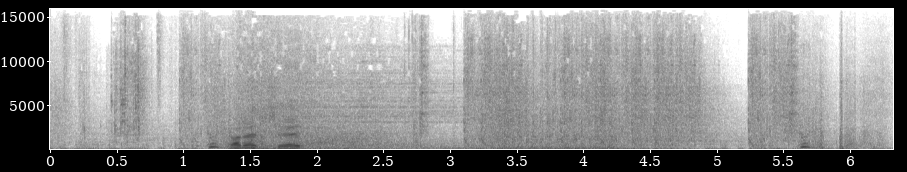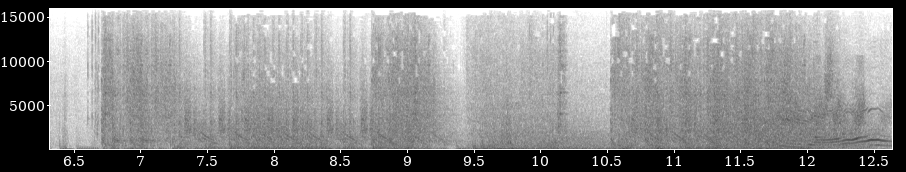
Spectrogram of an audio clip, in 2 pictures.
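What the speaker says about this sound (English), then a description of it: "Shoot her" Near-constant bursts of gunfire from Bullet Girls 2 on PS Vita, loud and close with rapid volleys and short gaps, and a voice talking briefly over the shooting.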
